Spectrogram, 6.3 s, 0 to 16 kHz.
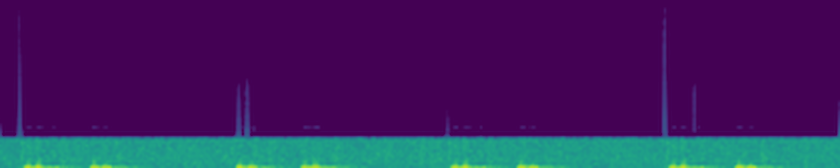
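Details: Simulated womb sound made as a sleep aid for babies: deep paired whooshing thumps of a maternal heartbeat, about 37 a minute, over a steady hiss.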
